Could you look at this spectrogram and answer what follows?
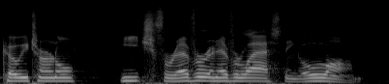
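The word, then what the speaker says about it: עולם: Olam. Olam, yes. Ayin is silent. Full holam. Lam. Olam. Two syllables.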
